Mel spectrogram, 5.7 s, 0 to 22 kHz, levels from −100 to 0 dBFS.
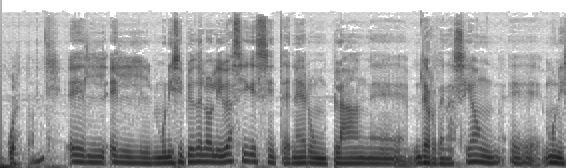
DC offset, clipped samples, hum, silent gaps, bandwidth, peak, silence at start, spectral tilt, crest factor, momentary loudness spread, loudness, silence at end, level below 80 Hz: under 0.1%; under 0.1%; none; none; 16 kHz; -2 dBFS; 0 s; -5.5 dB/octave; 16 dB; 5 LU; -19 LUFS; 0 s; -36 dBFS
